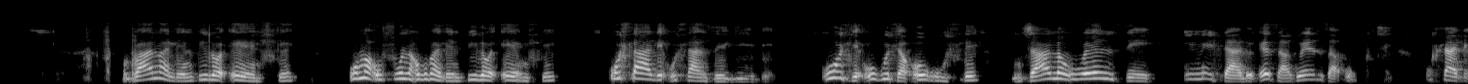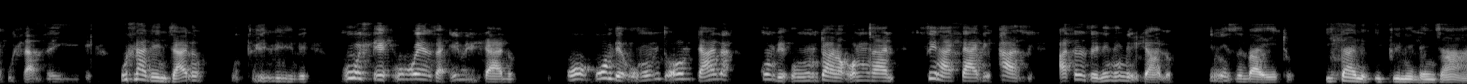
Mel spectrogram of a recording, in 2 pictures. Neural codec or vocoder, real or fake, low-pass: codec, 16 kHz, 4 kbps, FunCodec, trained on LibriTTS, 50 frames a second; fake; 7.2 kHz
